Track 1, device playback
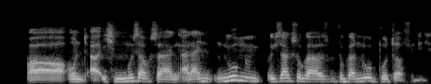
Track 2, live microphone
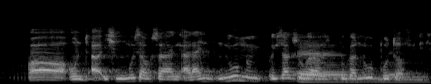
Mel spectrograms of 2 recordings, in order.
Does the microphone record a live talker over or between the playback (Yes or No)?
Yes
